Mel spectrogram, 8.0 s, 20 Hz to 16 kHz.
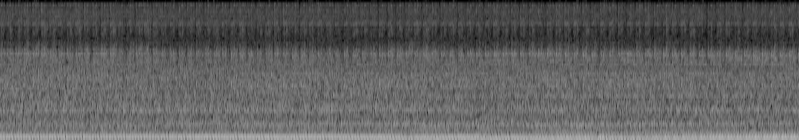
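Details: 1995 Geo Metro at steady idle: light, fairly quick ticking, about four a second, sounding like hydraulic lifter tick. B-12 fuel injection cleaner is added to the engine oil before an oil change.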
